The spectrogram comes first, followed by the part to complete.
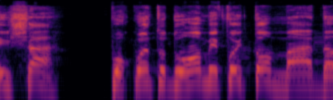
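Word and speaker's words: אישה: Mulher em hebraico é Ishá, porquanto do homem foi tomada.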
